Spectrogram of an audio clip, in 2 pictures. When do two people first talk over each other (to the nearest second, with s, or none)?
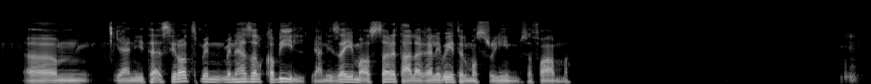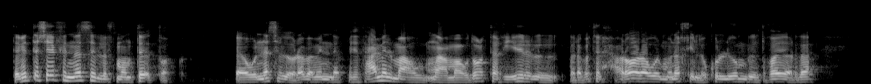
none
